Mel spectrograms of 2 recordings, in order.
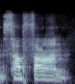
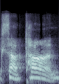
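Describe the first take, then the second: First: The middle consonant is a th sound. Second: The middle consonant is a plain t sound. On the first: "instead of Sabthan" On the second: "I also say Sabtan instead of Sabthan"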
